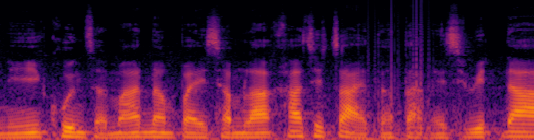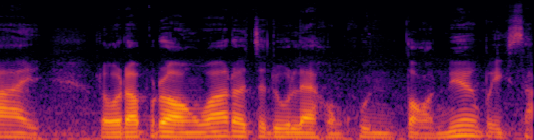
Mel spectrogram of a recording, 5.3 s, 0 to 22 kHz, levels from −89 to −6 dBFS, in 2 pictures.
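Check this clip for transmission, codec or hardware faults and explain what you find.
There's one fault: processor overload crackle from 1.85 to 2.18 s. The processor kept missing deadlines on tiny buffers, around a millisecond and a half each, about twenty across that stretch, replaying stale audio each time. You hear a gritty tearing crackle over the speech that stops once the load eases.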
